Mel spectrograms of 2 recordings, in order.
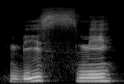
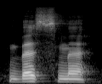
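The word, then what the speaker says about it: بِسْمِ: Бисми. Четко произносите огласовку кясру. Бисми. И не говорите басме.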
